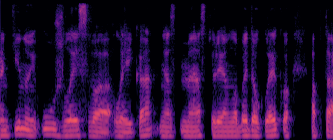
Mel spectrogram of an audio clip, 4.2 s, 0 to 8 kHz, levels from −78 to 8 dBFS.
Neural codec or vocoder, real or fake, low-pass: none; real; 7.2 kHz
